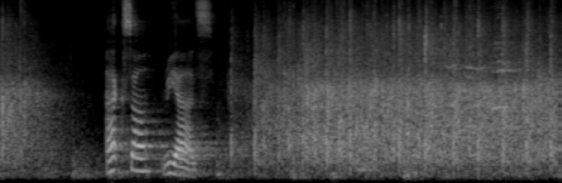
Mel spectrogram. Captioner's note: audience applauding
